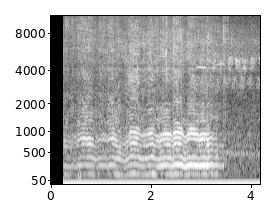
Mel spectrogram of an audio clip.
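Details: Carpenter bee in a garden in Samara Oblast, Russia, in May, near its nest; a steady droning buzz with wavering harmonics that rise and fall slightly, running for about three seconds before fading.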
